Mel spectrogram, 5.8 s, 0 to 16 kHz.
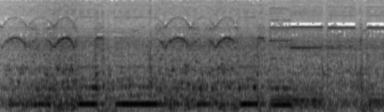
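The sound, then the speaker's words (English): A small home 3D printer made by Solidoodle runs steadily, its stepper motors whining in shifting tones and short bursts over a continuous mechanical hum, with no one talking. “That's a 3D printer, a small home version by Solidoodle.”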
